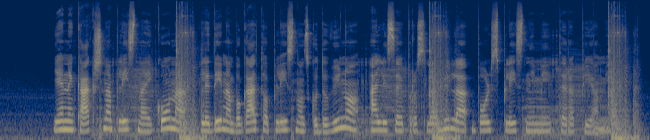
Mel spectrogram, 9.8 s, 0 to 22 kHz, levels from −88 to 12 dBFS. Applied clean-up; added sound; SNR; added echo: none; Squeak / Slam / Wood; 8 dB; none.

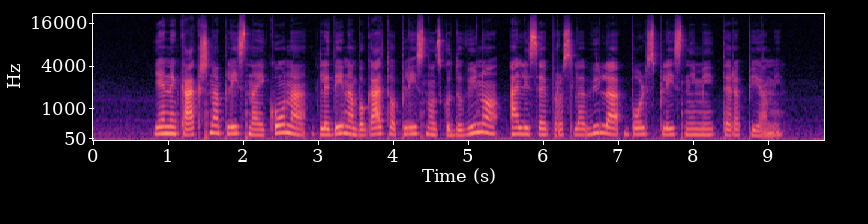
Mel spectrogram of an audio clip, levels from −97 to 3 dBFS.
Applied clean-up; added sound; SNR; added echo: none; none; none; none.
